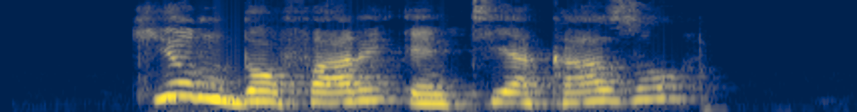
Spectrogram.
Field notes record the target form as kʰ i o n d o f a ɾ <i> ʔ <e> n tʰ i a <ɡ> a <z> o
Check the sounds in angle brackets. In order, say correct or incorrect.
correct, correct, incorrect: k, correct

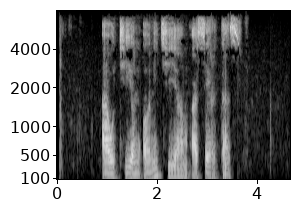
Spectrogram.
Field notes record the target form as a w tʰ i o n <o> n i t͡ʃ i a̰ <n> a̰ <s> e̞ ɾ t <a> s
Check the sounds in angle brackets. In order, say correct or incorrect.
correct, incorrect: m, correct, correct

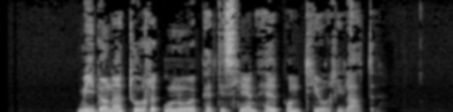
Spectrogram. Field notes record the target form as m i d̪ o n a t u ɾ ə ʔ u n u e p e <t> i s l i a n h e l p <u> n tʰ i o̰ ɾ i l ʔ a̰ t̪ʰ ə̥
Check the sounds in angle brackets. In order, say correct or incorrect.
correct, incorrect: o

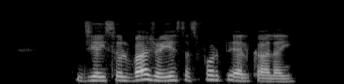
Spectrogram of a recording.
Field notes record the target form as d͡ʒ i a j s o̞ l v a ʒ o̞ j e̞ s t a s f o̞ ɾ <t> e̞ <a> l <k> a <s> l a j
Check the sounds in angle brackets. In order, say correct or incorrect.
correct, correct, correct, incorrect: none

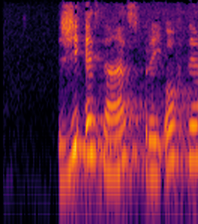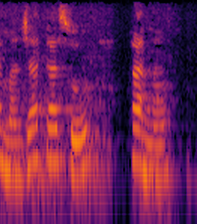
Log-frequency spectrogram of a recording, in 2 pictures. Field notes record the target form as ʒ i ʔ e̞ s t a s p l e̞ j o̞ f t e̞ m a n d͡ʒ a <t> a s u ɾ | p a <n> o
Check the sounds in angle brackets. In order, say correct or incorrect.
correct, correct

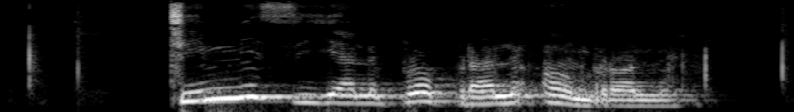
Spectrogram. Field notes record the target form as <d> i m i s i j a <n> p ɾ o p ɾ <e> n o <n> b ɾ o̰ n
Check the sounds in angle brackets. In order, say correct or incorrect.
incorrect: t, correct, incorrect: a, incorrect: m

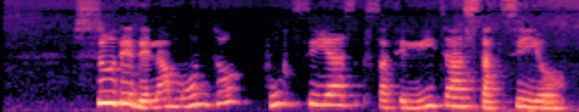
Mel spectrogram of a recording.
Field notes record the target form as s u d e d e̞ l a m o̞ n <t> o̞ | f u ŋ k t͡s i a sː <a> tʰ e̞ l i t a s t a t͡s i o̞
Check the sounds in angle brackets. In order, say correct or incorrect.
correct, correct

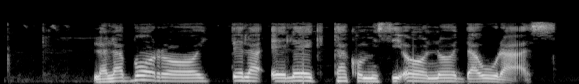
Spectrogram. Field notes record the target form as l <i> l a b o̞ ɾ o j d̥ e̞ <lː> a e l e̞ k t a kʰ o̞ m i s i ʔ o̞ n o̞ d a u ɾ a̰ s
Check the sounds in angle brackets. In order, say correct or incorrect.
incorrect: a, incorrect: l

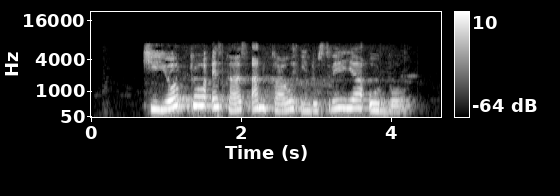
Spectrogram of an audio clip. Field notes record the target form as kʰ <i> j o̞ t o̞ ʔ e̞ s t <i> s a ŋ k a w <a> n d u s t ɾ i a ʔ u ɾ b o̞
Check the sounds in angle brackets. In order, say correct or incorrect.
correct, incorrect: a, incorrect: i

